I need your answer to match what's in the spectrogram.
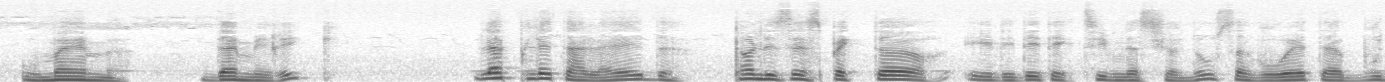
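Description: A man narrating a story in the first person, in a measured storytelling manner. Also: fairly high pitch, dark tone.

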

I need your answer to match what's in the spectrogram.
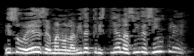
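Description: A man's voice: very high voice, moderate pace, a little mellow, slightly rough. A man preaching a sermon in a conversational way, often adding "right?" and addressing the listener as brother. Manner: conversational preaching, often tagging "¿verdad?" and "hermano".

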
